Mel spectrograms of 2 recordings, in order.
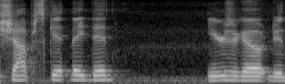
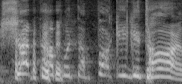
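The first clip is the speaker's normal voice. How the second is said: higher, louder sudden outburst; mock snap; 10 semitones higher, 4 dB louder than usual. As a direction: bark it at the guitar player. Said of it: "Just randomly snaps".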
